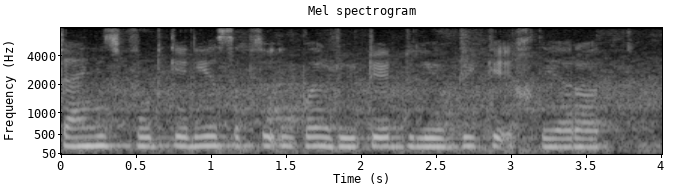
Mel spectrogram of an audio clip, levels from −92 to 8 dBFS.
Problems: constant background noise, low volume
